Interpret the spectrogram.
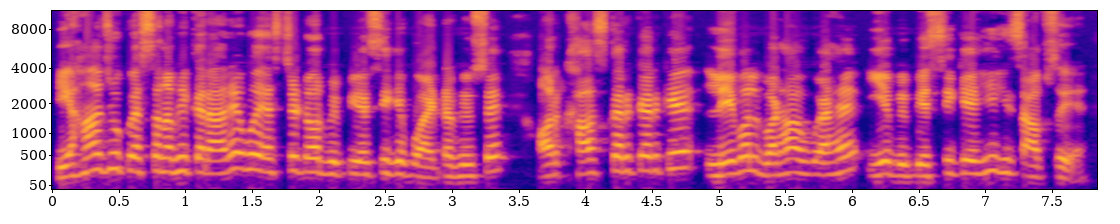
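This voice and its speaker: A man from India with a Bihari Hindi accent, teaching an exam-prep lesson in a brisk way, often pausing on drawn-out fillers and checking in with listeners. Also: high-pitched, no room sound. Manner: brisk, repeats "theek hai" and "fatafat se bataenge", drawn-out "a" fillers.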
